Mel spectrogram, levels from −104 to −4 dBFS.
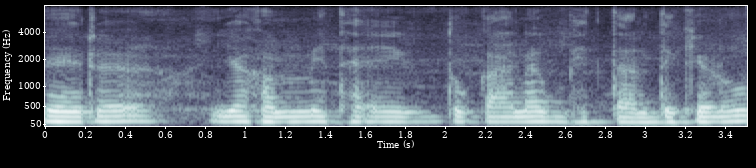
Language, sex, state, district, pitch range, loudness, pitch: Garhwali, male, Uttarakhand, Tehri Garhwal, 120-125 Hz, -17 LUFS, 120 Hz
